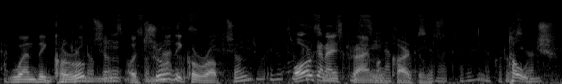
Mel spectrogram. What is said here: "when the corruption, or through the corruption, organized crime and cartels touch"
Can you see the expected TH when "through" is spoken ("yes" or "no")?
no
